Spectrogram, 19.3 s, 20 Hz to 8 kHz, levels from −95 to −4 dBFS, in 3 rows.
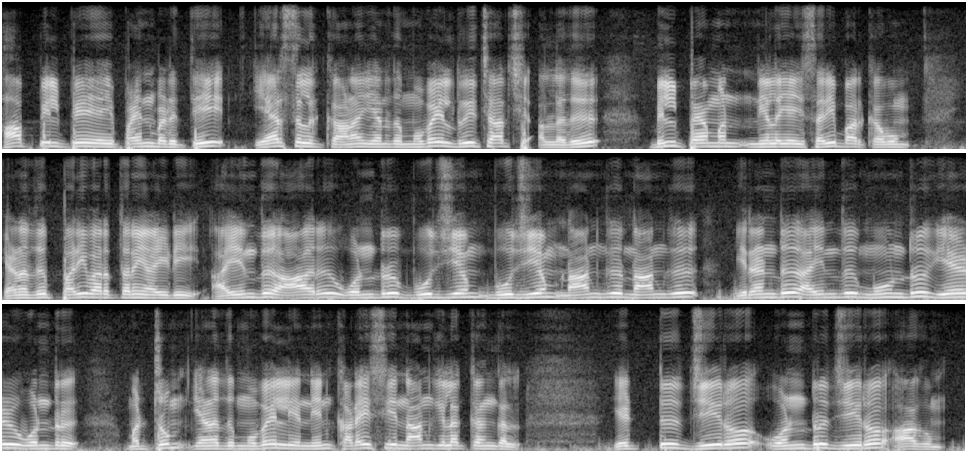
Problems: none marked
